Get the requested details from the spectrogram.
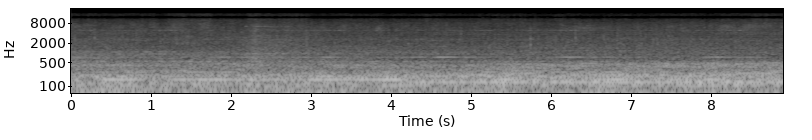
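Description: A small fire burns with a low, steady roar.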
